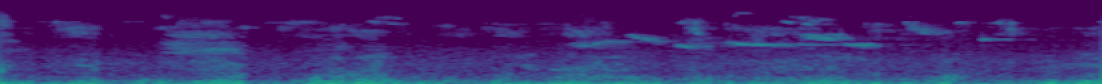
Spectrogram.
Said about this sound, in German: Ob du nun etwas Wind auf deiner Haut spüren willst oder einfach nur mal rätseln willst, welcher Vogel hier gerade im Hintergrund singt.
